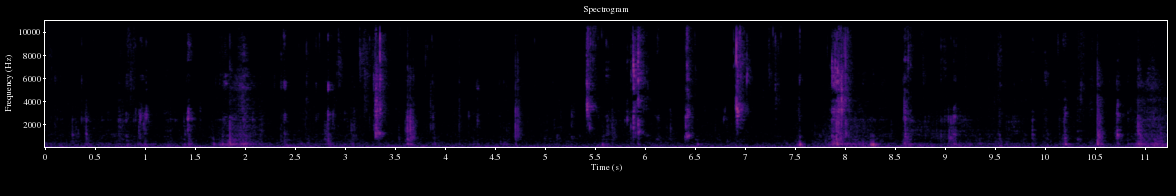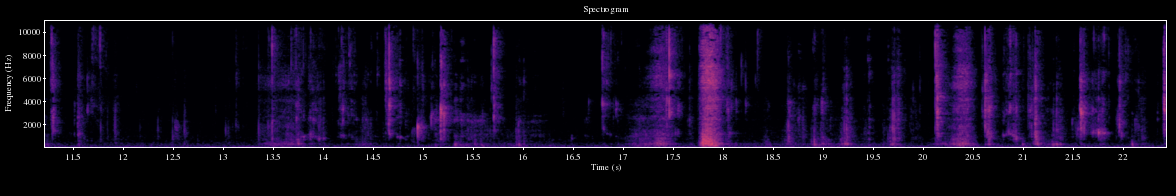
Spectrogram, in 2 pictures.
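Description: A person chewing with the mouth close to the microphone: wet smacks and crunches of crispy deep-fried pork leg (crispy pata) and rice. Faint at first, busier and louder in the second half, with one loud crunch about four seconds before the end.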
